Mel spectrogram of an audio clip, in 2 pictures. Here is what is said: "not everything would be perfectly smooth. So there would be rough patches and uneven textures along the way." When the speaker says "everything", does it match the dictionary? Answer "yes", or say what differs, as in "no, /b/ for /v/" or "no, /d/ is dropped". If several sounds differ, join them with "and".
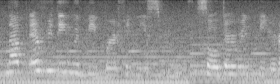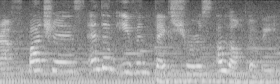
no, /t/ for /θ/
